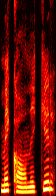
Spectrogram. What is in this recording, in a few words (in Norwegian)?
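"mekaniker", Norwegian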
